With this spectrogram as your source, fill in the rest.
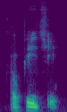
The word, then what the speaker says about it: O-Pee-Chee: O-Pee-Chee.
